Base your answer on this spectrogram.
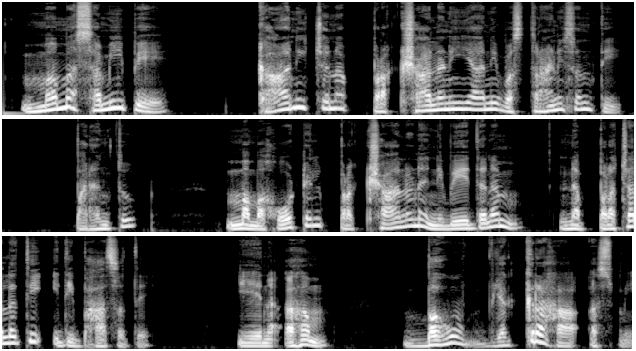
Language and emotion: Sanskrit, sad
